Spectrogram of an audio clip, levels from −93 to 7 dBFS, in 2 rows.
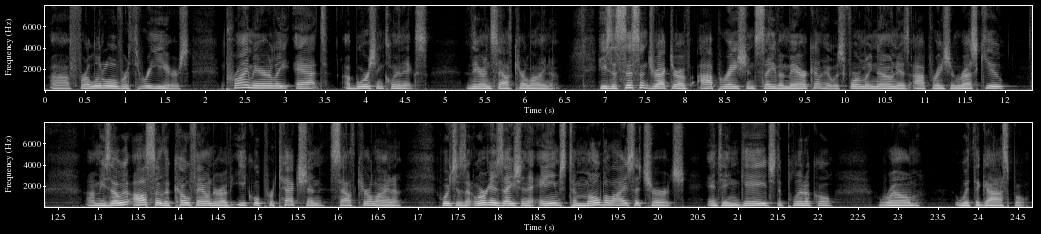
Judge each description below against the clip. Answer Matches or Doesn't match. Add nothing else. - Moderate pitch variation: Matches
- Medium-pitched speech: Matches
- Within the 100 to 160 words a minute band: Matches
